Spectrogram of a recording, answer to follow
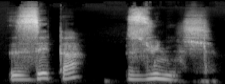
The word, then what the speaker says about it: États-Unis: Donc aux États-Unis, vous avez de Z aux États-Unis ou bien je viens des États-Unis. Je viens des États-Unis. Donc concernant cette prononciation et retenez que vous devez prononcer de Z.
